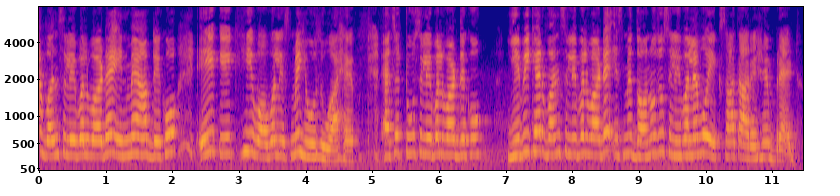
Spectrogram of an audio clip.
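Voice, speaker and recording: A woman's voice: high voice, a little hiss or hum. A woman with an Indian accent teaching an exam-prep English lesson, explaining step by step and checking in with her students.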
